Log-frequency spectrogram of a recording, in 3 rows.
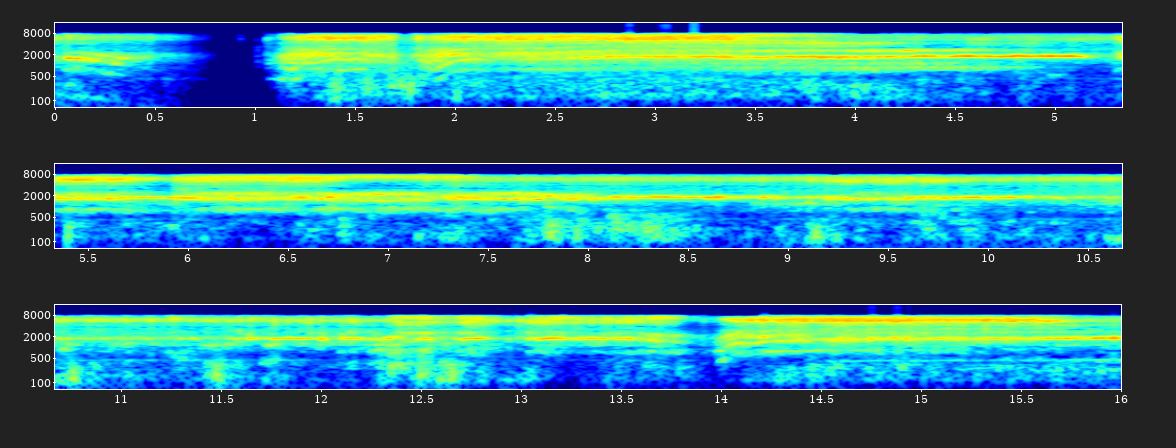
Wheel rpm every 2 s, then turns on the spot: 70, 220, 220, 220, 230, 230, 190, 220.
none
